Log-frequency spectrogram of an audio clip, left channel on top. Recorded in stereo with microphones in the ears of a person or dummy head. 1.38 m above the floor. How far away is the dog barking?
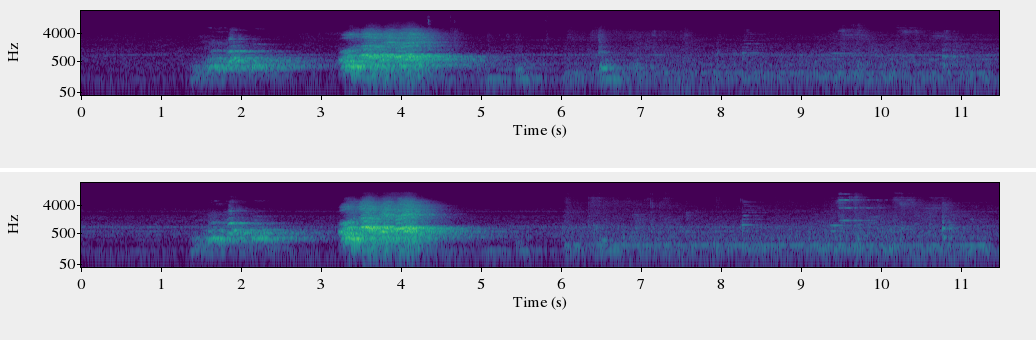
About 4.5 m.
